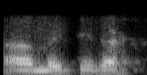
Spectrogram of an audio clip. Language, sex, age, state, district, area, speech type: Manipuri, male, 18-30, Manipur, Senapati, rural, conversation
